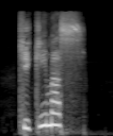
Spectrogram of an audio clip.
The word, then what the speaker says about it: 聞きます: 聞きます The present polite form of the verb 聞く to listen.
